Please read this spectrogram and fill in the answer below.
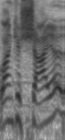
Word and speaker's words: Lancashire: Lancashire. The North Americans tend to pronounce the sh.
